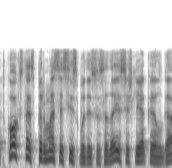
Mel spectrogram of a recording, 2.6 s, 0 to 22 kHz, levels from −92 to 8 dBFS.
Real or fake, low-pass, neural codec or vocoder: real; 7.2 kHz; none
